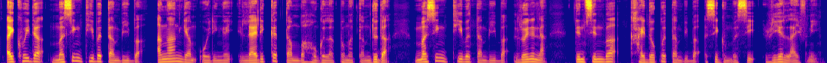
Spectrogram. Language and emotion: Manipuri, neutral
